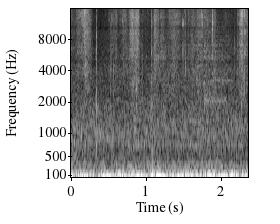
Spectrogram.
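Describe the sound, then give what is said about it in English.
A car driving along gives a steady, low road rumble that holds at a constant loud level throughout, with no voices. “So you'll see, we're just driving along.”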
